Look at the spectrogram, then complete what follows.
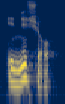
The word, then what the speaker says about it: initial: patient and this word initial or initials more than one we see Tia together so that t is pronounced initial initial my initials are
